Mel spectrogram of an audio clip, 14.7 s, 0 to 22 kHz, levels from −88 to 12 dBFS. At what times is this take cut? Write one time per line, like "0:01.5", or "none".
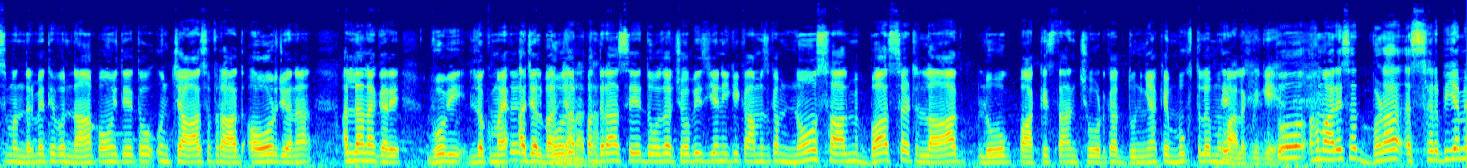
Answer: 0:05.6
0:12.6

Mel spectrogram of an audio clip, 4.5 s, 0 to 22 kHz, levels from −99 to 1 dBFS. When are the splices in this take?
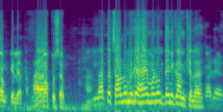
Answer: none

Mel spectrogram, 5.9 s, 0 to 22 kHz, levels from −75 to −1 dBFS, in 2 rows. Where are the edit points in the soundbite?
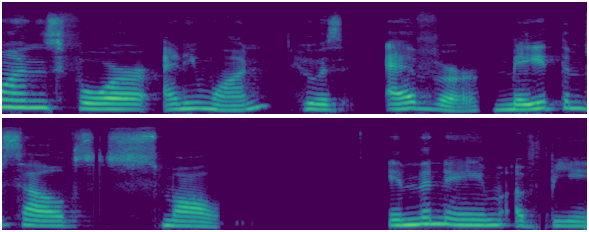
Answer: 0:01.4
0:02.4
0:04.1

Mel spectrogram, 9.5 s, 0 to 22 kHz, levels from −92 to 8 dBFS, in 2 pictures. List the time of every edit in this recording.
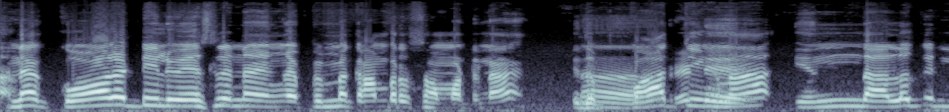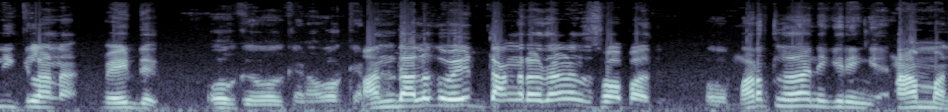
none

